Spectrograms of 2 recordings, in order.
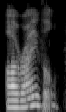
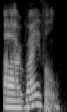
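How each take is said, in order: First: The stress is on the first syllable. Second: The same.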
